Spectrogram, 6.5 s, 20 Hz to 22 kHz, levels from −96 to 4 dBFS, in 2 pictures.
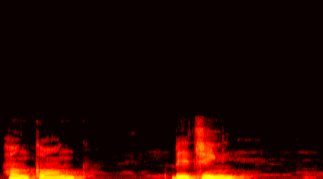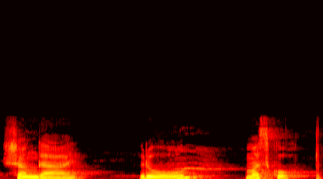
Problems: constant background noise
